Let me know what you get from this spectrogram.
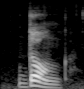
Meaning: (verb) 1. to buzz, bumble, drone 2. to boom, rumble, thunder (to make a dull, low-pitched, reverberating sound when hit)
- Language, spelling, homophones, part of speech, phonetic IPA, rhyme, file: Hungarian, dong, đồng, verb / noun, [ˈdoŋɡ], -oŋɡ, Hu-dong.ogg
